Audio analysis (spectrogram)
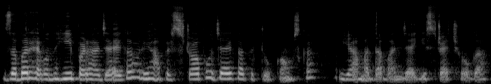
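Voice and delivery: ordinary talk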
